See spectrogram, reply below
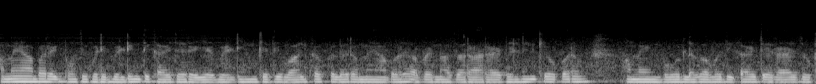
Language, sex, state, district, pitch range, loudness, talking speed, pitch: Hindi, male, Bihar, Purnia, 110-120 Hz, -18 LUFS, 295 wpm, 115 Hz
